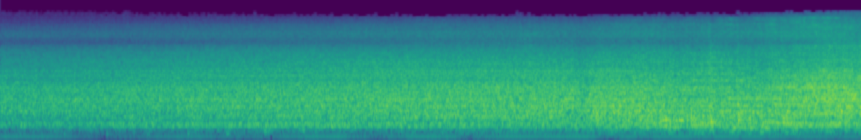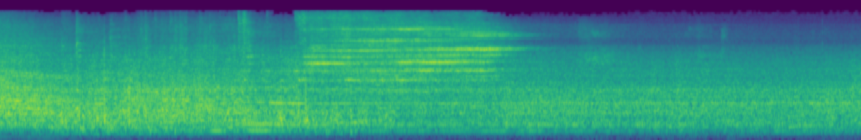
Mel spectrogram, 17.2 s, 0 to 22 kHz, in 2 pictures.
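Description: A DB class 611 diesel multiple unit pulls away and passes close by, its engine and wheel noise growing louder as it nears. In the later half comes a high squeal of several tones lasting about two seconds, typical of wheels grinding on a curve, which cuts off sharply and leaves a lower rumble as the train moves off.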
